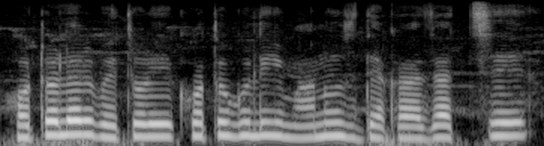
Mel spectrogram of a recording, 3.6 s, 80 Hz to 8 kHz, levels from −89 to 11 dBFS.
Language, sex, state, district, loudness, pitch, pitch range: Bengali, male, West Bengal, Cooch Behar, -16 LUFS, 220 Hz, 200-230 Hz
